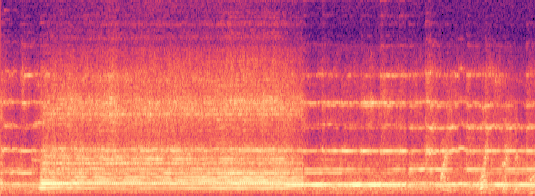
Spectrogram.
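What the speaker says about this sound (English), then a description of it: "There's the horn for you in case you're interested." A CP Rail locomotive horn sounds in the Roblox train game, a loud sustained multi-tone chord blaring for about three seconds, then a softer horn tone lingers with rail noise and faint whistling squeals.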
